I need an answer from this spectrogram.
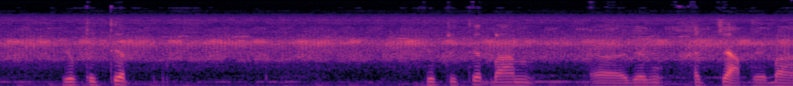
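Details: Several frogs croak from a flooded paddy at nightfall following heavy rain. Short throaty croaks overlap and answer one another, ending in longer wavering calls, with a constant buzzing insect chorus behind.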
